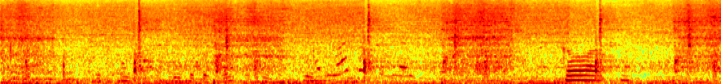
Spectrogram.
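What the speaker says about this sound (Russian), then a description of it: "И пар идет, смотри, настоящий паровоз." A steam locomotive hisses steam at night beside a Ded Moroz holiday train, a continuous loud broadband rush filling the scene while a person speaks briefly over it.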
